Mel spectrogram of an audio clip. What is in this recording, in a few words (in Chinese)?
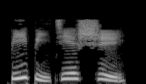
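"比比皆是", Mandarin Chinese; hsk; chinese-flashcards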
